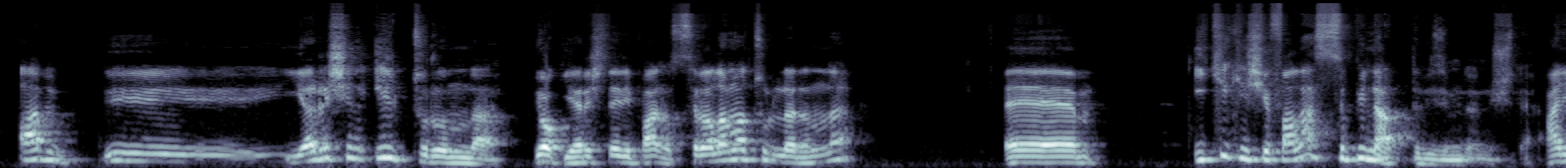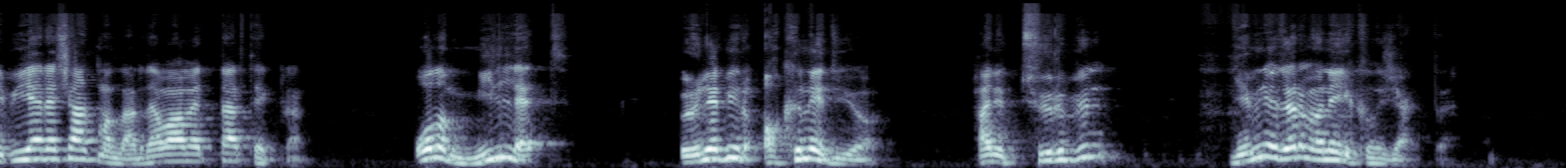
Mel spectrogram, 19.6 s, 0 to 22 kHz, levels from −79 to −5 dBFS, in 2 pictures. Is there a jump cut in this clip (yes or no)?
no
